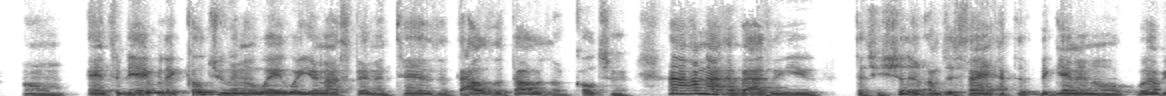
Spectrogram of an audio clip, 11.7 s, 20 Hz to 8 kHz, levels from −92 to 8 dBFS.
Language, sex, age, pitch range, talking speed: English, male, 20-39, 115-140 Hz, 190 wpm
